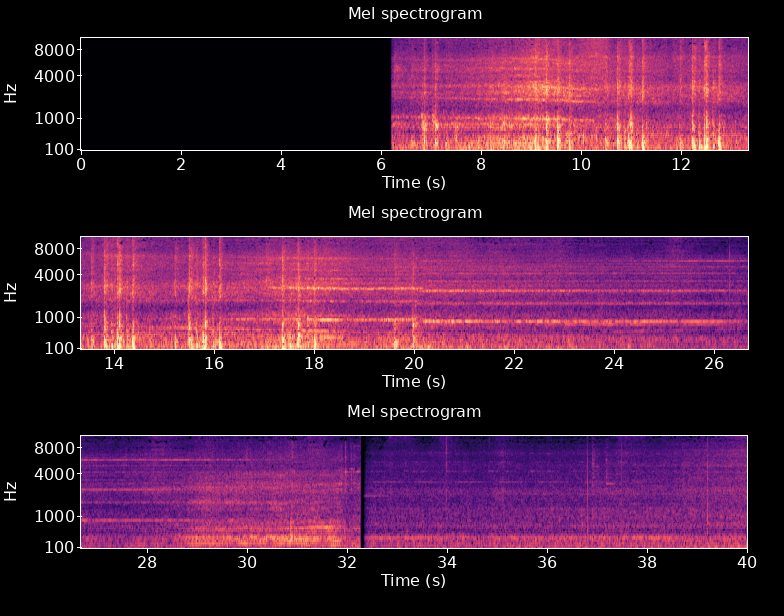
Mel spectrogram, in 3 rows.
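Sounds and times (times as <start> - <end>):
train wheels clacking over joints: 13.5 - 14.5, 15.2 - 16.3.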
